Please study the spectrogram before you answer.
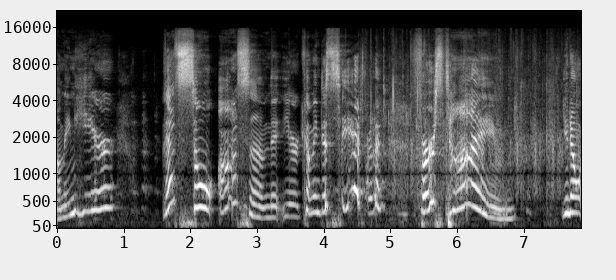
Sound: applause

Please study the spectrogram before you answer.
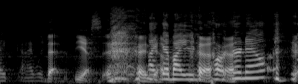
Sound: laughs

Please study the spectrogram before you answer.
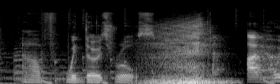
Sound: slides whooshing

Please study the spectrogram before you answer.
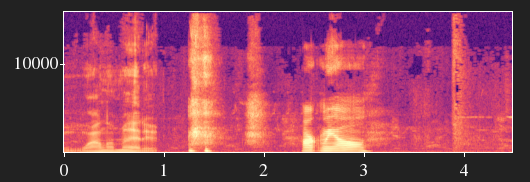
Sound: chuckles

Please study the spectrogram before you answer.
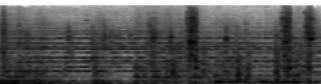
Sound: guns cocking

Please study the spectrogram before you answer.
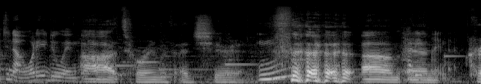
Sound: laughs

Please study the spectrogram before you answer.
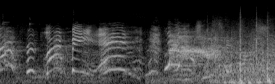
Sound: screaming

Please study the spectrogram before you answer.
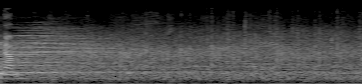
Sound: audience applauding

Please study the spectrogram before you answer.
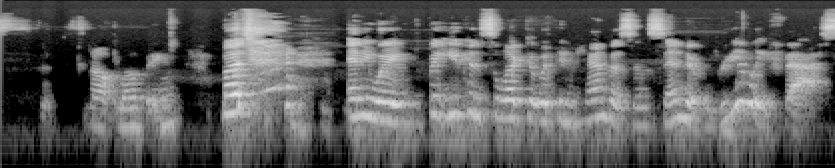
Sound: laugh

